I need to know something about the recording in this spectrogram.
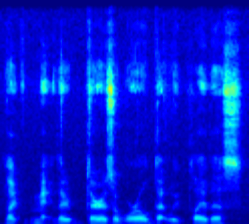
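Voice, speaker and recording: A man with a fairly low voice talks through his choices in a card game. He sounds like a podcast co-host in casual conversation, reasoning out loud and swearing offhandedly. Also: monotone, moderate pace. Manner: thinks aloud, casually profane. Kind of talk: casual chat while drafting a card game.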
